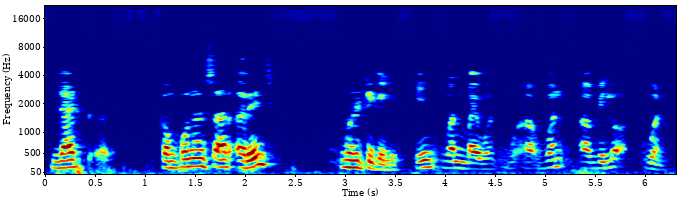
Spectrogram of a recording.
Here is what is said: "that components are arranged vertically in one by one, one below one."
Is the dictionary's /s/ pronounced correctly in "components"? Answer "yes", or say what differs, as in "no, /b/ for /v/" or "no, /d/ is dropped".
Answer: yes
